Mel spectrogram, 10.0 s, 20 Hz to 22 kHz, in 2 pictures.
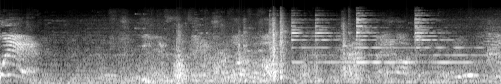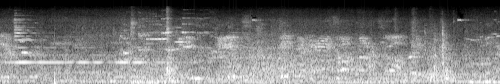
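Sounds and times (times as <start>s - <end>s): sharp metallic clanks: 1.6s - 8.1s
train wheels squealing: 3.4s - 10.0s.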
